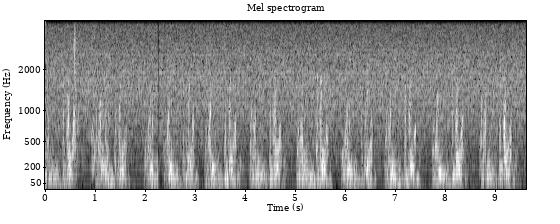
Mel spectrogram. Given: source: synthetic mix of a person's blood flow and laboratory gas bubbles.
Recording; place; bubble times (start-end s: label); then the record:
Doppler ultrasound of blood flow; precordium
0.54-0.67 s: bubbles
0.89-1.03 s: bubbles
1.15-1.30 s: bubbles
From the record:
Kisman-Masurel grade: 211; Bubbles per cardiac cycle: several, 3 to 8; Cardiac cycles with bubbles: 1 to 10%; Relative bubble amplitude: barely perceptible (0.100 to 0.250); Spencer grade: 1 (occasional bubble signal discernible with the cardiac motion signal, with majority of cardiac periods free of bubbles); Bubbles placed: only in the low amplitude regions of the cardiac cycle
